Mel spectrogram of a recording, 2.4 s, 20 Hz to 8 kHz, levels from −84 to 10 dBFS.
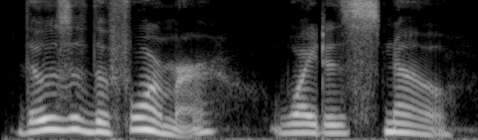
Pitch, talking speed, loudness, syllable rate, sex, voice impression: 195 Hz, 175 wpm, -16 LUFS, 5.0 syllables/s, female, feminine, adult-like, intellectual, slightly calm, slightly lively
